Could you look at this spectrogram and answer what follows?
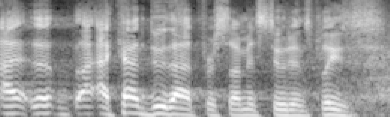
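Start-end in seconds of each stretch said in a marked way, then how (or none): none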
